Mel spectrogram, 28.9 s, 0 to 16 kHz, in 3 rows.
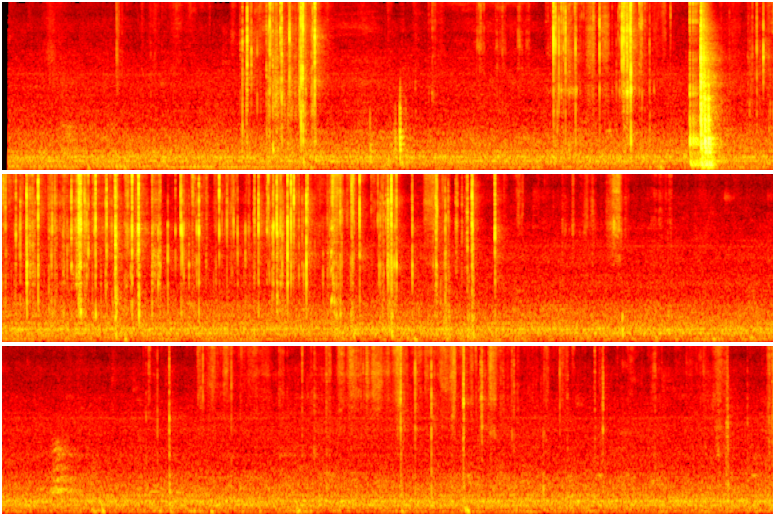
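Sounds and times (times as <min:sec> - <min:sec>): foil pack tearing: 0:03.0 - 0:04.0, 0:06.8 - 0:08.2, 0:09.3 - 0:15.6
foil pack crinkling: 0:03.0 - 0:04.1, 0:06.8 - 0:08.2, 0:09.3 - 0:15.9, 0:23.0 - 0:26.8.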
